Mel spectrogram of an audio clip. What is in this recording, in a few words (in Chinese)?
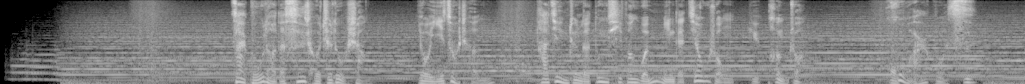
男国 城市 招商; 霍尔果斯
